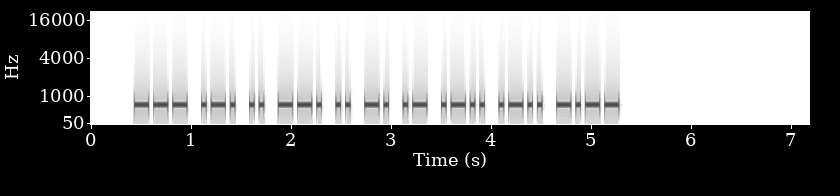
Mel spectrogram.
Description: Morse code, heard as a keyed tone, about 25 wpm, 700 Hz. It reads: ORIGINALLY
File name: 10 Letter Words - First 3 Letters Given - 25wpm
